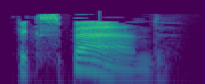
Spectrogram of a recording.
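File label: "expand", US English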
